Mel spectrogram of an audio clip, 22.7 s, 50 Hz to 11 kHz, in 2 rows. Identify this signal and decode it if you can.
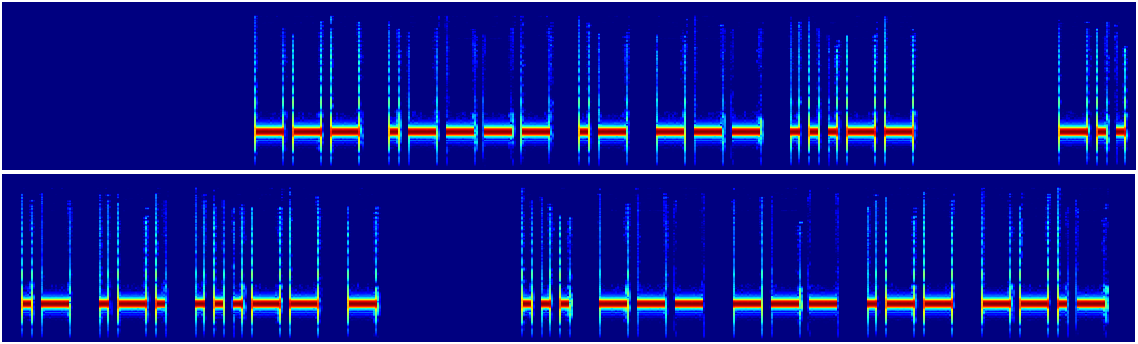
Morse code, heard as a keyed tone, about 13 wpm, 800 Hz. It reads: O1AO3 DAR3T SOOWQ
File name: CW / DET / 1 6 1500C S B 12wpm 3431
